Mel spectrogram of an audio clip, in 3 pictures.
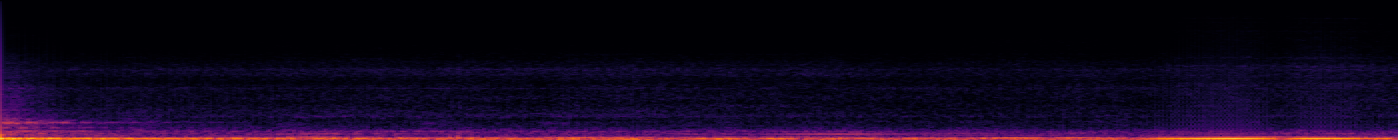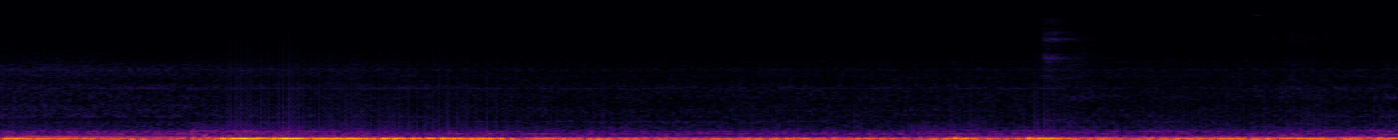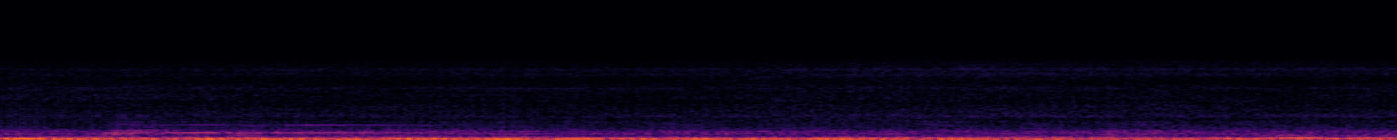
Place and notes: Utena, Lithuania, inside big rainwater pipe
during the reconstruction of one of the main streets they have changed all communications under the street and installed big rainwater pipe. could not resist to get into the pipe and record the chtonic sounds. four channels: two omni mics and two contact ones.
